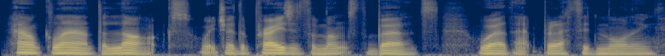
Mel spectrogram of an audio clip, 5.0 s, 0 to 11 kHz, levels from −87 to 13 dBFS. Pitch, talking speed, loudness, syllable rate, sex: 115 Hz, 180 wpm, -18 LUFS, 4.8 syllables/s, male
